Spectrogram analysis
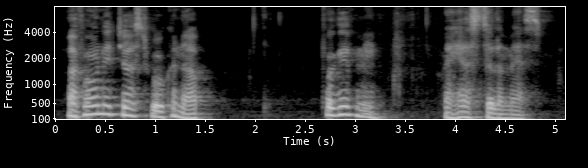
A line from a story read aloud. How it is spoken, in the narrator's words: the flower yawned and said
